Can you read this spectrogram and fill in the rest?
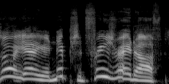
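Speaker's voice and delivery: put-on high, loud old lady; cackling old lady quip.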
